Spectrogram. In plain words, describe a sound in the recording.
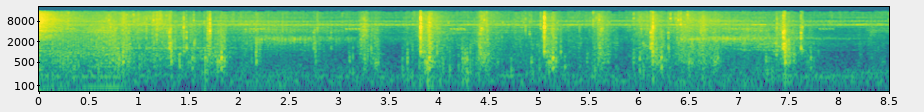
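Boots step and crunch on a hard floor.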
